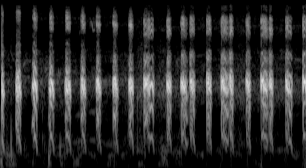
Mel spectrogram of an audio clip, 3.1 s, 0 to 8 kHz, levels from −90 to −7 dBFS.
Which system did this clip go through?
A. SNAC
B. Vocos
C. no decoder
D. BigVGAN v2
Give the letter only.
C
